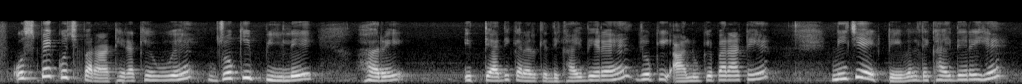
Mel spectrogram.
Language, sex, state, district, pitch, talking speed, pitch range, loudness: Hindi, female, Bihar, Darbhanga, 205 Hz, 180 wpm, 185-250 Hz, -16 LUFS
